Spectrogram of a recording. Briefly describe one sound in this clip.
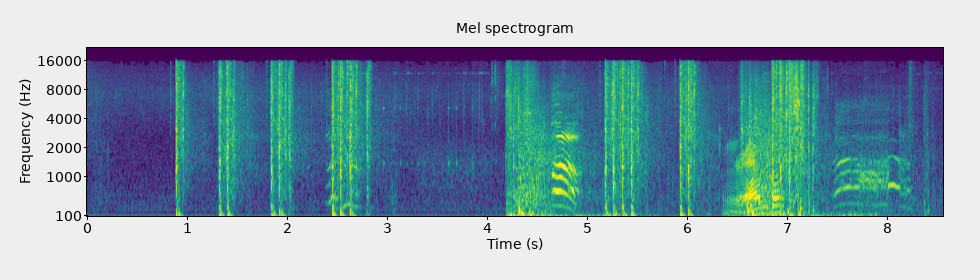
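Rifle shots crack in quick succession.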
